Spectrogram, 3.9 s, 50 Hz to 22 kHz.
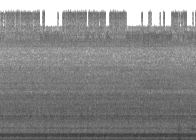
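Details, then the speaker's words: EMC lab 360° turntable with slip ring, run at higher voltage after adjustment: steady even mid-pitched motor hum, no knocks or speed wobble; drive motor turning smoothly, no sensor feedback. "So, it's working so far pretty good. And it is, of course, turning around."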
